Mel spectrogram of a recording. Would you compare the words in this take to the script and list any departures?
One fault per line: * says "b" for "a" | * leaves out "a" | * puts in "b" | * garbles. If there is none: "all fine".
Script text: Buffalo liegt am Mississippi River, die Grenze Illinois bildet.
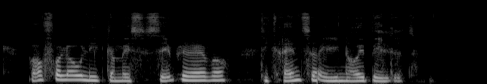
all fine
